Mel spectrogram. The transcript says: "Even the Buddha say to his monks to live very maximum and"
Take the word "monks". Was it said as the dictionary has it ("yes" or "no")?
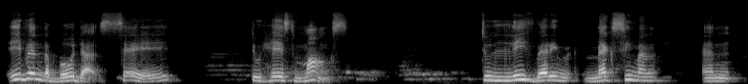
yes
